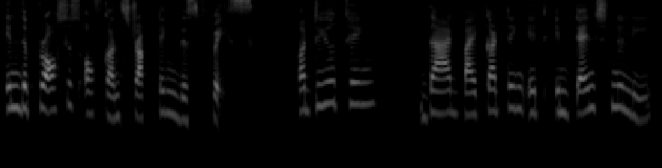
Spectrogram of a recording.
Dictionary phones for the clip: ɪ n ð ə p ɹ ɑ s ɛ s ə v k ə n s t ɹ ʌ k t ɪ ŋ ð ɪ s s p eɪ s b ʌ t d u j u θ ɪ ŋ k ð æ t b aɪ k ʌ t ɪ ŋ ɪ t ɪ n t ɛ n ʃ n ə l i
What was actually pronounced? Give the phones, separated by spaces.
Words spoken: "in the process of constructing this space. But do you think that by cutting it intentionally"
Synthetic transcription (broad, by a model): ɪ n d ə p ɹ ɑ s ɛ s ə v k ə n s t ɹ ʌ k t ɪ ŋ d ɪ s s p eɪ s b ʌ t d u j u t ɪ ŋ k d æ t b aɪ k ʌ t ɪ ŋ ɪ t ɪ n t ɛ n ʃ n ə l i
